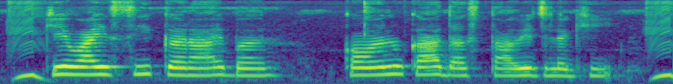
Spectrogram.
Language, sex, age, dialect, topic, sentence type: Chhattisgarhi, female, 25-30, Northern/Bhandar, banking, question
